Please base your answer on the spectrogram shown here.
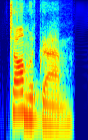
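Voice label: "tomorrow", Indian; Dictionary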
